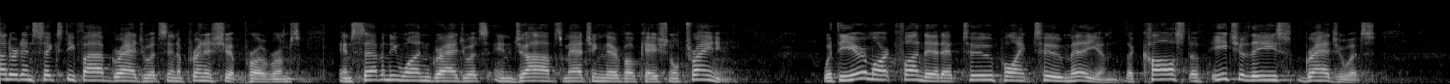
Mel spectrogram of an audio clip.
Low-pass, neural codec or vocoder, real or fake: 7.2 kHz; codec, 16 kHz, 4.8 kbps, FACodec; fake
